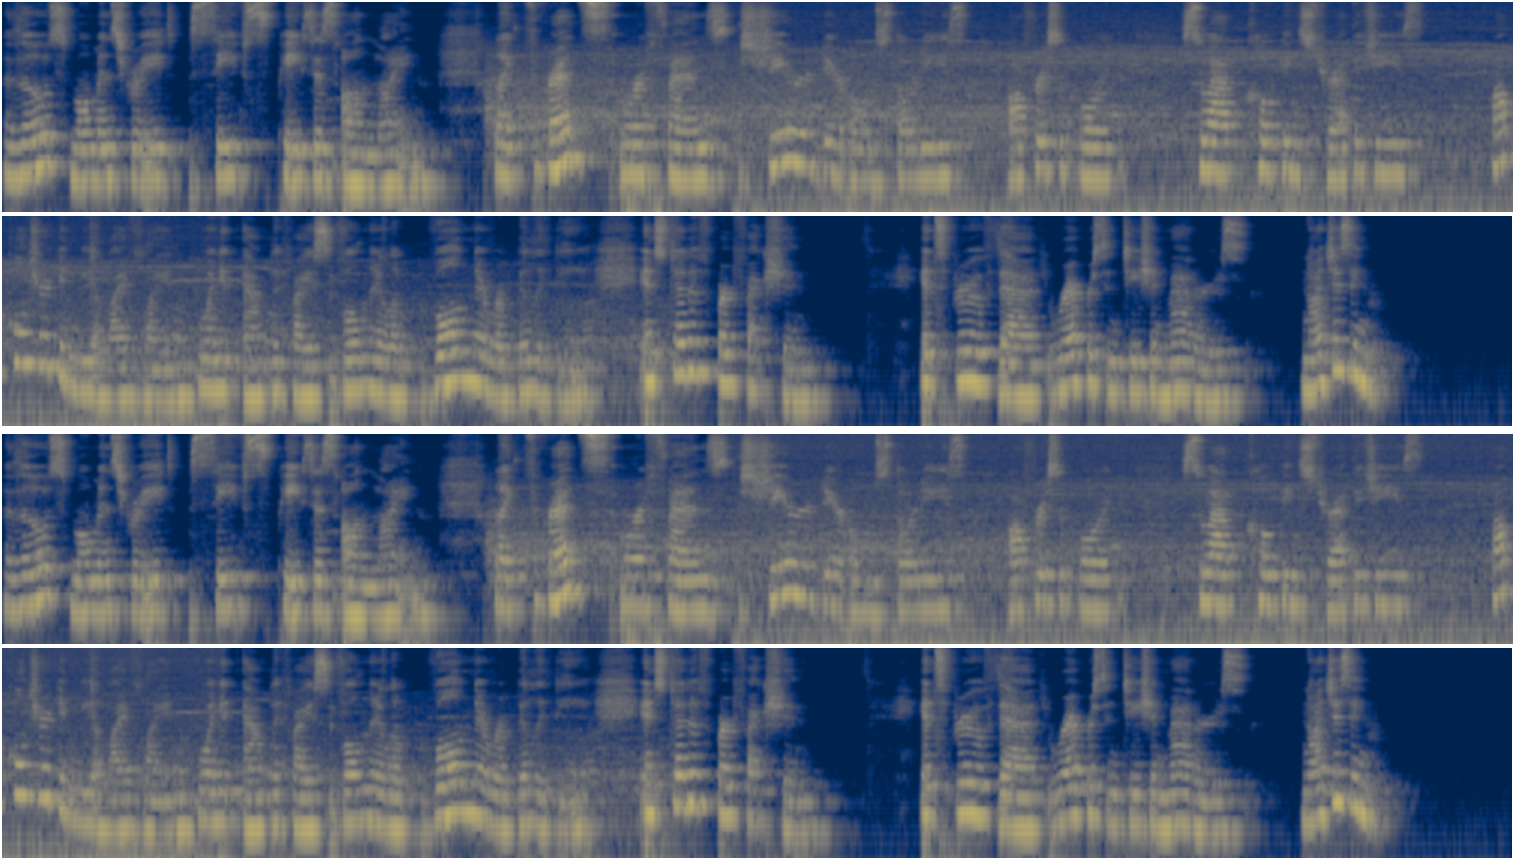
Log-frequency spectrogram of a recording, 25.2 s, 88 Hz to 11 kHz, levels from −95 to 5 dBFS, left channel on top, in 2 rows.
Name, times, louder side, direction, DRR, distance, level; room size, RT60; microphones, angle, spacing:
voice 1, 0.0-8.0 8.4-11.8 12.4-19.4 20.0-22.9 23.4-24.1, equal, 5° left, -1 dB, 0.4 m, -32 dB
sound 1, 4.0-18.2, left 2 dB, 75° left, 0.8 m, -48 dB
sound 2, 6.1-14.4, equal, 40° right, 0.6 m, -42 dB
3.3 x 2.7 x 2.9 m, 0.44 s
head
